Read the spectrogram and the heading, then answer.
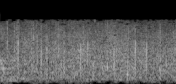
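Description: Steady applause from a crowd fills the moment, a dense, even patter of many hands clapping at once with no voices over it.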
